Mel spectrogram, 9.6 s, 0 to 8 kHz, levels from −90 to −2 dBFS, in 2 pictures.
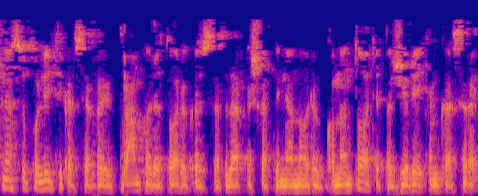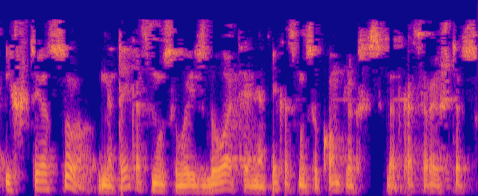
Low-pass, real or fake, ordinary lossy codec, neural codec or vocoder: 7.2 kHz; real; MP3, 24 kbps; none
